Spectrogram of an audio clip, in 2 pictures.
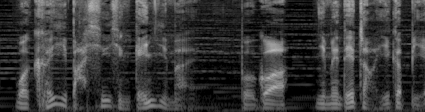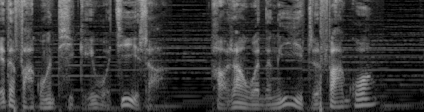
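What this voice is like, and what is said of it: Soft quiet voice. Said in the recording (Chinese): “月亮小声说”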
